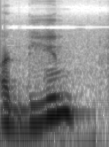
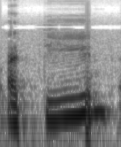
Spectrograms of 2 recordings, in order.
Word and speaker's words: الدين: أما لفظ الدين فلا نقول التين بقلب الدال تاء، فبعض التالين لكتاب الله يقول التين ولا يقول الدين.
